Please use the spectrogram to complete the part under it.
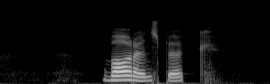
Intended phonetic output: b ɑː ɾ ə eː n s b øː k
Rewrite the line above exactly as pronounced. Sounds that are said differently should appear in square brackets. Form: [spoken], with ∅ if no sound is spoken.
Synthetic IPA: b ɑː ɾ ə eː n s [p] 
